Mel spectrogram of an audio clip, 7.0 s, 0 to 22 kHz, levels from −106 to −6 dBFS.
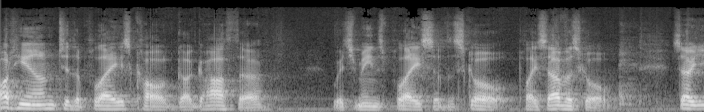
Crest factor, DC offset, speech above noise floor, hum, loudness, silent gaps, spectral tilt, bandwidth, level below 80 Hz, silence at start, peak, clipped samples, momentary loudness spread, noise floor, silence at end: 18 dB; under 0.1%; 26 dB; none; -25 LUFS; none; -5 dB/octave; 16 kHz; -56 dBFS; 0 s; -8 dBFS; under 0.1%; 14 LU; -50 dBFS; 0 s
